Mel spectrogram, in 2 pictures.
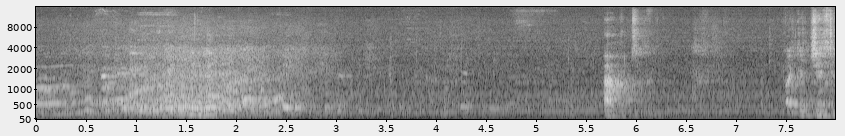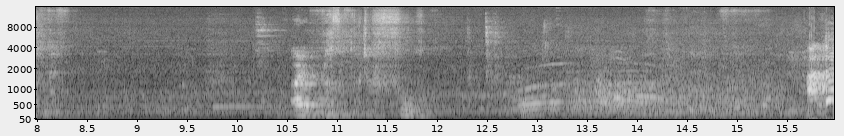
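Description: A young man sings, heard from across a large echoing hall.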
